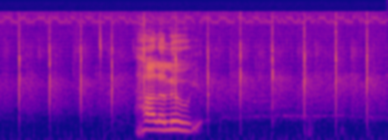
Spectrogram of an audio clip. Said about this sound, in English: Why don't you clap your hands and lift your voice?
